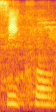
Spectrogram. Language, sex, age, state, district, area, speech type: Hindi, female, 30-45, Uttar Pradesh, Azamgarh, rural, read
